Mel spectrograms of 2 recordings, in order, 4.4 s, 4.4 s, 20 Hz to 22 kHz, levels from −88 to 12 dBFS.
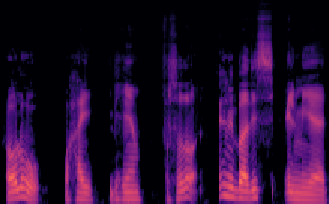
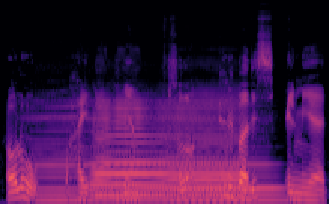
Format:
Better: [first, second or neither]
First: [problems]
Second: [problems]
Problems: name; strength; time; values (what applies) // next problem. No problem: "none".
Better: first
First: none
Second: background sound (Bowed string instrument + Wind instrument, woodwind instrument); as loud as the speech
